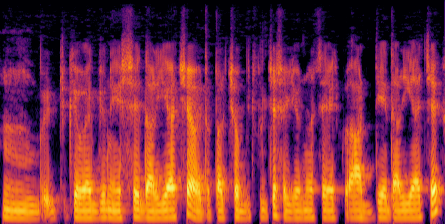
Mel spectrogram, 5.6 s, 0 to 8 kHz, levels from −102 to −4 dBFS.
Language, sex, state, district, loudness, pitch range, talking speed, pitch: Bengali, male, West Bengal, Dakshin Dinajpur, -18 LUFS, 90-100 Hz, 205 wpm, 95 Hz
